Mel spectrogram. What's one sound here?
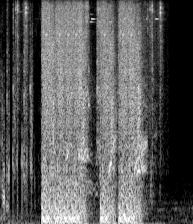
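Gunfire bursts out loudly.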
